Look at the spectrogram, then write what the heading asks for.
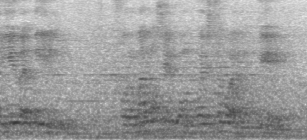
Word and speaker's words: balompié: Formamos el compuesto balompié. Balompié es una palabra constituida por 3 sílabas. ¿Cuál es la tónica? ¿La tónica cuál es? La última.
